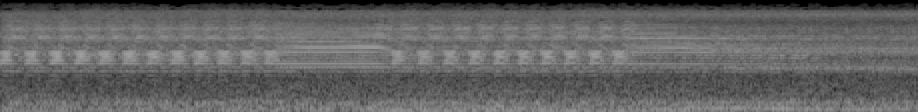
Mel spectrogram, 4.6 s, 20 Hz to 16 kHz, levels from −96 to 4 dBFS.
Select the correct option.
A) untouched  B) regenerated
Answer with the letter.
A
